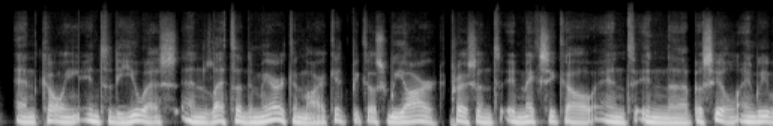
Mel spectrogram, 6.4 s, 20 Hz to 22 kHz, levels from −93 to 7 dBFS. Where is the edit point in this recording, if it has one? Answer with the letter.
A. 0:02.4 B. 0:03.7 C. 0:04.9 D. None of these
B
